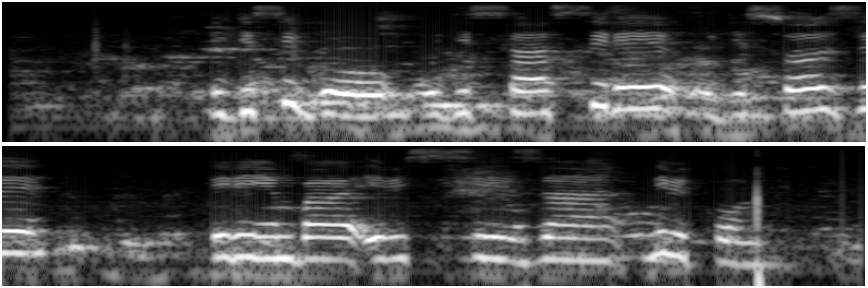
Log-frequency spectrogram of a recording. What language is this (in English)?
Kinyarwanda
